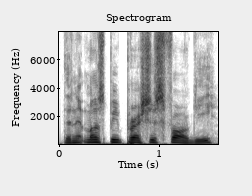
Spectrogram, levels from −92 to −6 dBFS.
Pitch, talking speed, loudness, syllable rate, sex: 140 Hz, 225 wpm, -15 LUFS, 5.4 syllables/s, male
